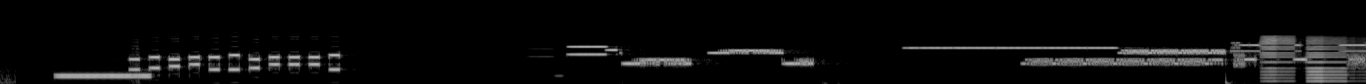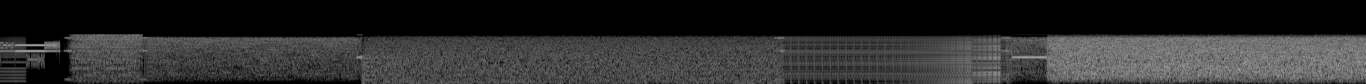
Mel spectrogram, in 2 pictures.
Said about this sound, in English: if you can begin the synopsis with the sound of a dial-up connection, that would be great. Insert here.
